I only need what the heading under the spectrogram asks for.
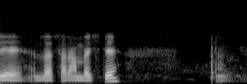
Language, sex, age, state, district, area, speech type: Bodo, male, 45-60, Assam, Chirang, urban, conversation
